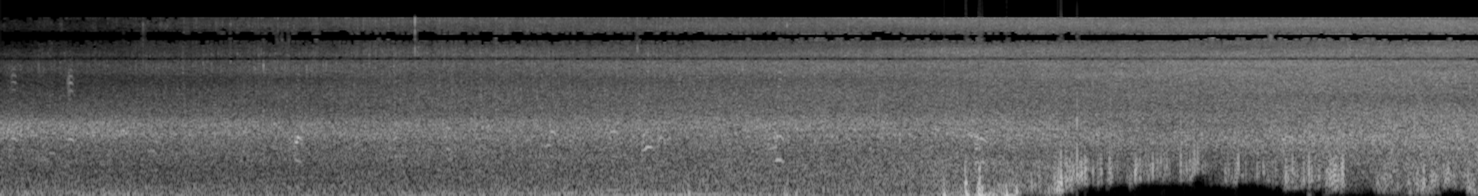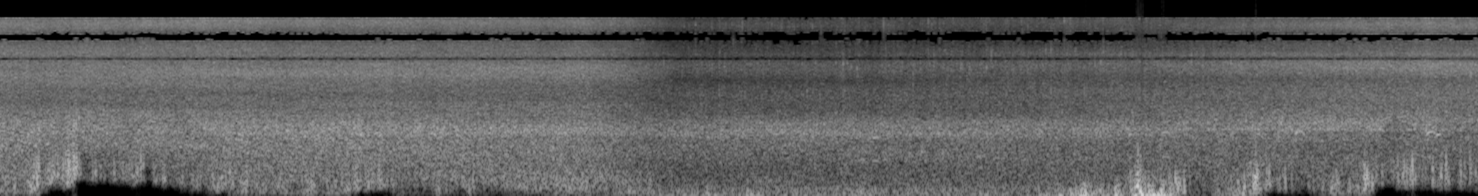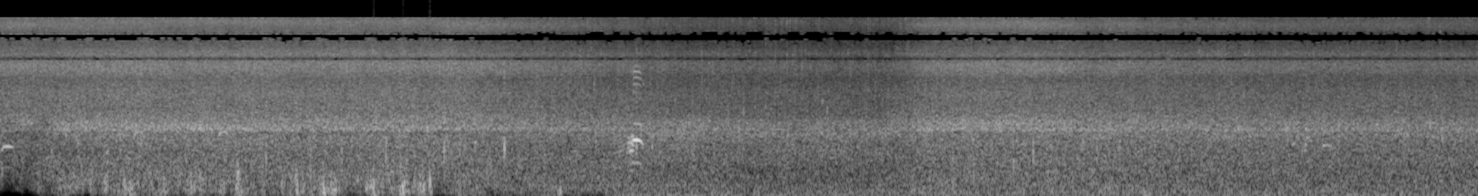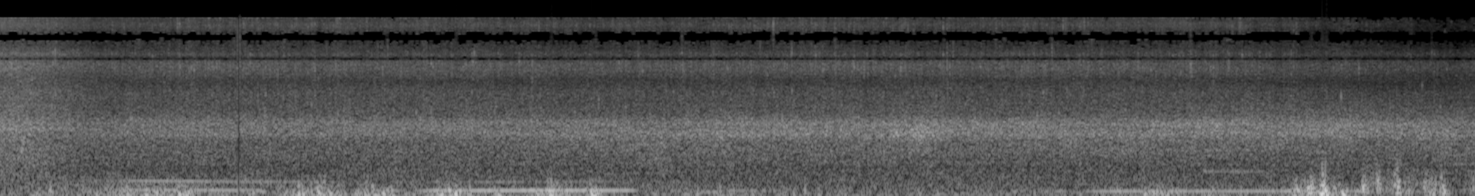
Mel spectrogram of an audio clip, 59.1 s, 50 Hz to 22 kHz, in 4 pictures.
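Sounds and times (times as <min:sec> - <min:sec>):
geese honking: 0:00.0 - 0:01.7, 0:02.4 - 0:10.4, 0:27.2 - 0:36.7, 0:40.4 - 0:44.8
moving water: 0:00.0 - 0:59.0
wind on microphone: 0:00.0 - 0:59.0.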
